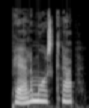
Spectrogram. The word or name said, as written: perlemorsknap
